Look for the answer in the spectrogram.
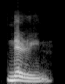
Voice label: "nerine", Indian

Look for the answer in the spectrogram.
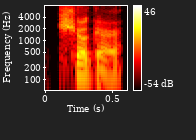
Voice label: "sugar", American

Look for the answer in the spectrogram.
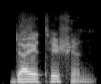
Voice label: "dietitian", American

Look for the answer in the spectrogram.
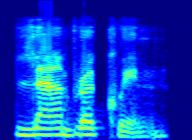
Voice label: "lambrequin", Indian

